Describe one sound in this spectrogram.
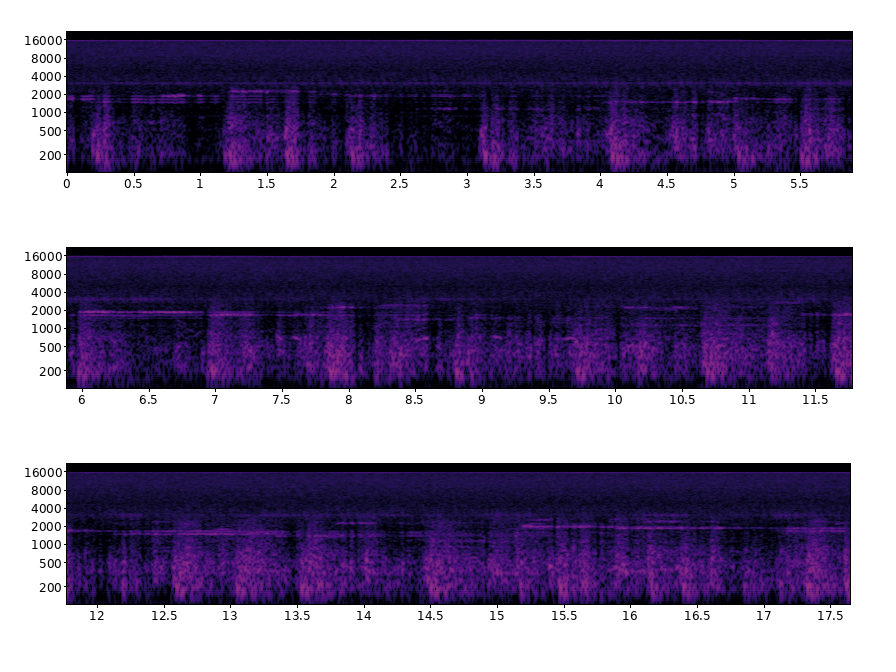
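A marching band of fifes plays a lively tune outdoors.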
